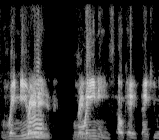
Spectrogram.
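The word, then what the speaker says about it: Rhaenys: does as well I don't know how to pronounce her name it's Rainier rainey's okay thank you it's similar rainey's showed us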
